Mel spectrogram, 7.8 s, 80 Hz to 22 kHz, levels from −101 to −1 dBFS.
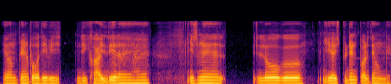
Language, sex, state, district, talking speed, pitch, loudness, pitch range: Hindi, male, Chhattisgarh, Korba, 105 wpm, 130 Hz, -17 LUFS, 125-135 Hz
